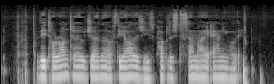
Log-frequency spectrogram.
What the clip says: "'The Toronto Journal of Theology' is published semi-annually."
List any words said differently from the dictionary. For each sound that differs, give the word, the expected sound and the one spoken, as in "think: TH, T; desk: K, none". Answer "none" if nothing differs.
none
